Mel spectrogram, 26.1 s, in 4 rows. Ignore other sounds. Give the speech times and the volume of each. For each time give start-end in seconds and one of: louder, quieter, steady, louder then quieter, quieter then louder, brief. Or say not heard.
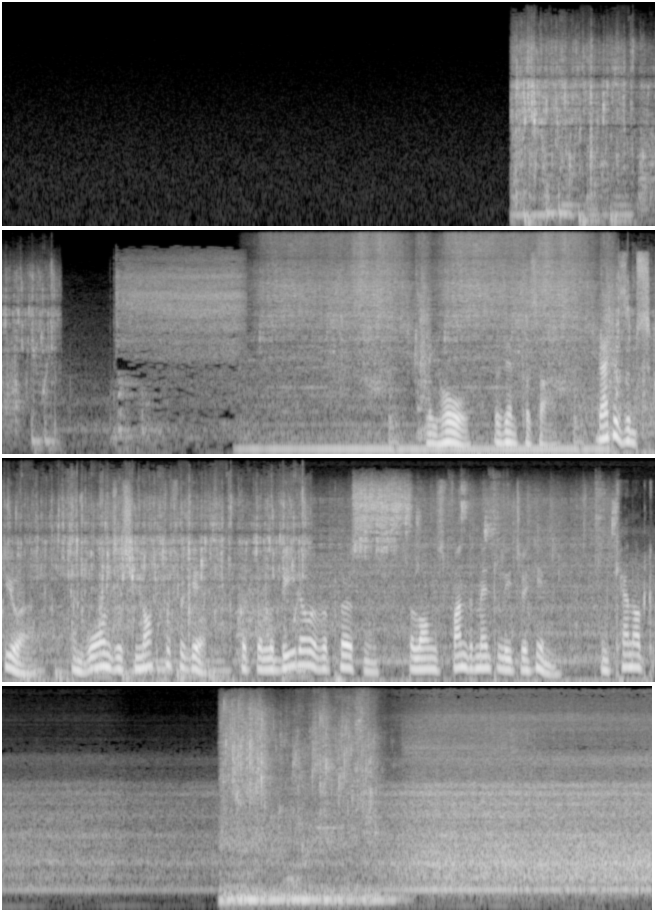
10.8-19.6 steady.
